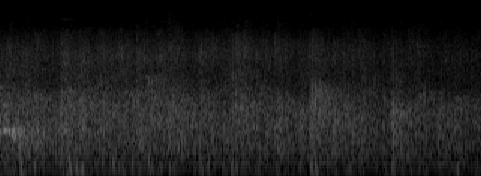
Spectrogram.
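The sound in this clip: Applause from a church audience welcoming a speaker to the front, a steady, even patter of many hands clapping that holds for the whole short stretch without voices on top.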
